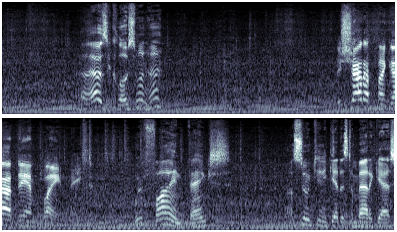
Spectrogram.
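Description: A young man speaks casually.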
